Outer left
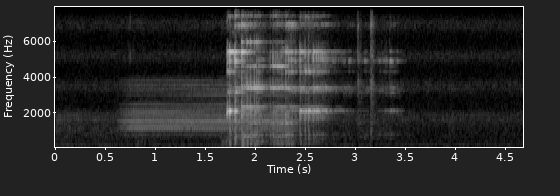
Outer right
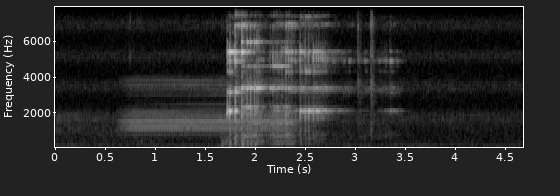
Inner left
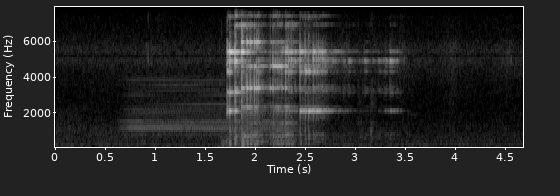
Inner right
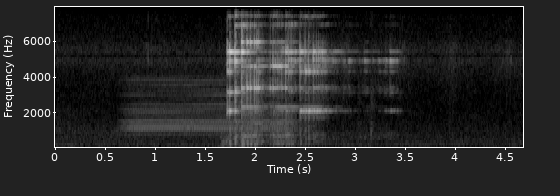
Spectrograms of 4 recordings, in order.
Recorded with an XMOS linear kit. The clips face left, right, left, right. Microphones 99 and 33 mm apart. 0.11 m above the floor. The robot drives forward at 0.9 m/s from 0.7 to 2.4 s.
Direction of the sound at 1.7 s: 5° left (ahead or behind).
